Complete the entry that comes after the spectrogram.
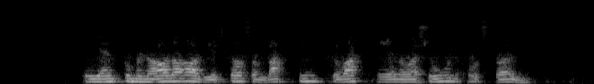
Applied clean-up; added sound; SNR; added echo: neural separator model SepFormer DNS4.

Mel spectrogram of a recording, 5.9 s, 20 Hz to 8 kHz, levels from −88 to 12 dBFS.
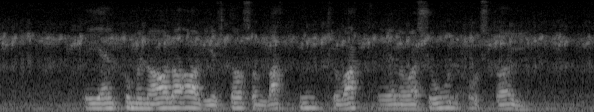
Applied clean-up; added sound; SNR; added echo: none; Frog; 14 dB; reverberation time 0.3 s.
